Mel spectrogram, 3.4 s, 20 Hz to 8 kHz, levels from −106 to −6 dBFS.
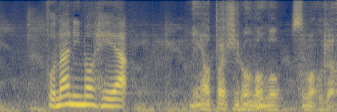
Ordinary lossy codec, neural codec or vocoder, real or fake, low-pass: none; codec, 16 kHz, 1 kbps, FunCodec, trained on LibriTTS, 50 frames a second; fake; none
